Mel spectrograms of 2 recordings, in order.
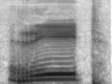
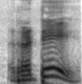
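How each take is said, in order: First: रेट in one syllable with a long "e", like rate; correct reading demo. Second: रटे split into two syllables, the mistaken way; wrong reading demo. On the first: Teacher giving the right reading रेट, one syllable. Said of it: "रटे नहीं, रेट". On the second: Teacher showing the wrong reading रटे, two syllables. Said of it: "रटे नहीं". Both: Shown as a demonstration.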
